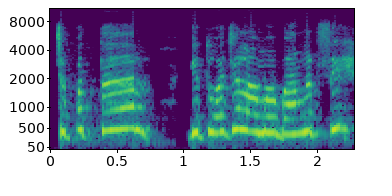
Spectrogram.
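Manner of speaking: high impatient scolding; bossy command. Retold or imitated. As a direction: order the child impatiently.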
